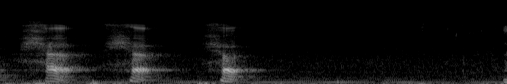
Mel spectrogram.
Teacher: সিংহ যেভাবে গর্জন করে সেভাবে এই হয়ের উচ্চারণের মধ্যে গম্ভীরতা রাখতে হবে, হ হ। লম্বা হা হচ্ছে গলার মধ্যে নিয়ে পড়তে হবে ফিসফিস আওয়াজে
